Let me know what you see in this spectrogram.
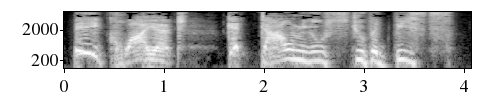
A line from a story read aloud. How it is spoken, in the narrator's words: Lord Westram bellowed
